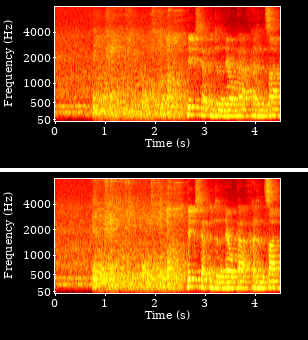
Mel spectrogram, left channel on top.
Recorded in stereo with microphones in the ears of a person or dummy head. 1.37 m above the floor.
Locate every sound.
0.8 s footsteps: 40° right (ahead or behind), 1.8 m; by 2.5 s 10° right (ahead or behind), 2 m
2.6 s a man speaking: 35° right (ahead or behind), 0.9 m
